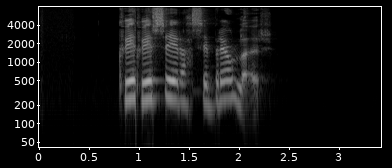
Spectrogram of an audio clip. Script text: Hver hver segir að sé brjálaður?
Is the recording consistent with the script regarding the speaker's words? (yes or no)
yes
